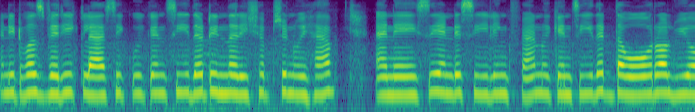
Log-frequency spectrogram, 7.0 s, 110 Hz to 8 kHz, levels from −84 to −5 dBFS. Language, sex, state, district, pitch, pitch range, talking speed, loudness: English, female, Punjab, Fazilka, 225 Hz, 220-235 Hz, 240 wpm, -17 LUFS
